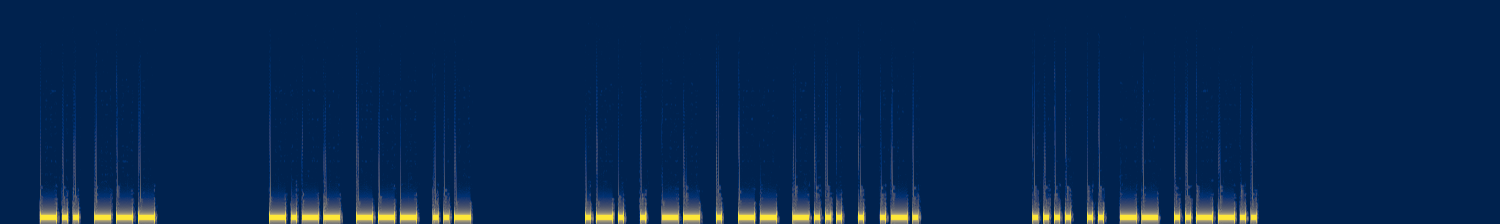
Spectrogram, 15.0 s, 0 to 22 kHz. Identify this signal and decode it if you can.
Morse code, heard as a keyed tone, about 22 wpm, 700 Hz. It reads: DO YOU REMEMBER HIM?
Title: 3x Word-Spacing - Sentences from Top 400 Words - 22wpm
